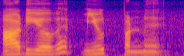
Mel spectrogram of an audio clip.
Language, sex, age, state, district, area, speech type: Tamil, female, 60+, Tamil Nadu, Erode, urban, read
